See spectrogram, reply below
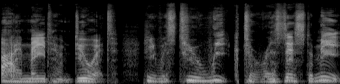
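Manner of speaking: creepy, ghostly voice. Narrator voicing Nuge as he continues, in an eerie Gipple voice. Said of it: "with his eerie voice".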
